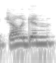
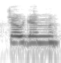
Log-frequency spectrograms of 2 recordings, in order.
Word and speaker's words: Dealgan: It's called a Jelligan, which is spelled Dealgan because Gaelic. Because Gaelic. Gaelic makes even less sense than English. Jelligan, spelled Dealgan.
